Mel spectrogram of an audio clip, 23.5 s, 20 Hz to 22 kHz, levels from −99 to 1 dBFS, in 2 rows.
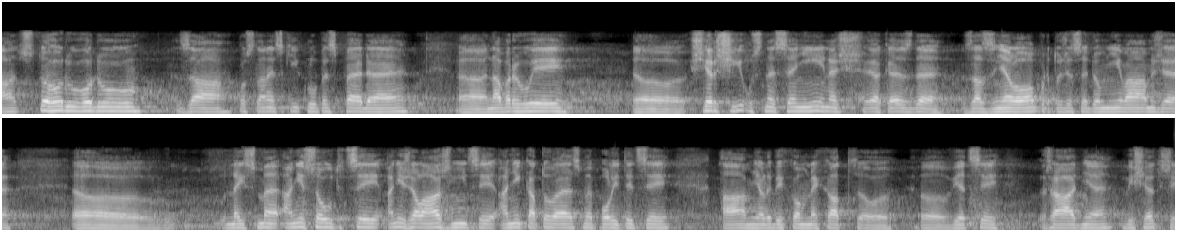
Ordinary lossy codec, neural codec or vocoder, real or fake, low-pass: AAC, 64 kbps; codec, 16 kHz, 16 kbps, FunCodec, trained on LibriTTS, 50 frames a second; fake; 7.2 kHz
